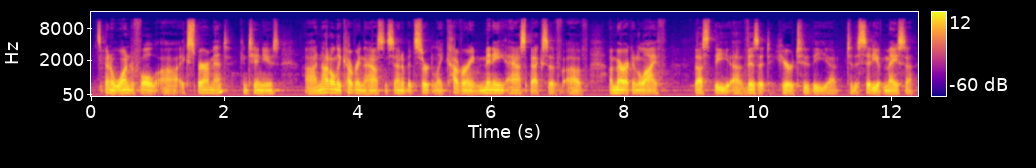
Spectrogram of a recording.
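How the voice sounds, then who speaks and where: A man representing a cable company, giving formal remarks to a city council in a halting way with many fillers. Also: low voice, little pitch movement, vocal fry, a bit bright. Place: council chamber.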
